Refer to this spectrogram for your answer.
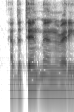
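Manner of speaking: plain reading voice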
